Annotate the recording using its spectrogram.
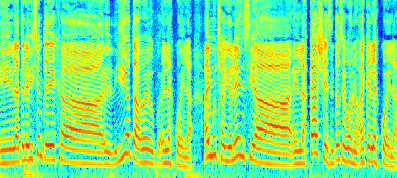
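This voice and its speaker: A man speaks at a high pitch with a bright, sharp tone and lively intonation. His pace is fairly slow, with hardly any pauses. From Argentina. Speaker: technology journalist and radio columnist; technology journalist, radio columnist. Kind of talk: radio column, casual studio chat. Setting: radio studio. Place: studio. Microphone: studio mic.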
